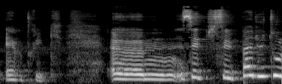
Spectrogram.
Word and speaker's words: Erdrich: sentence de Louise herdrick j'ai bien noté he la prononciation parce que moi je vous aurais dit herdrich mais non non ils ont bien dit herdrick c'est c'est pas du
